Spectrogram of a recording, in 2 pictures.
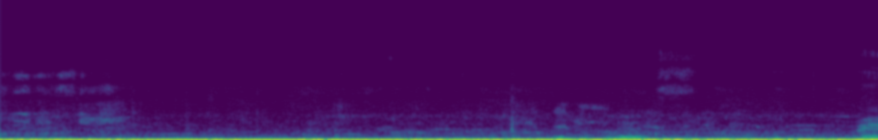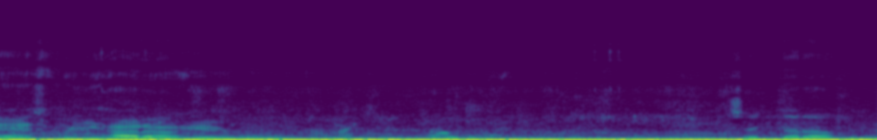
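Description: Busy outdoor crowd ambience: a steady low rumble throughout, with indistinct voices rising between about three and six seconds in.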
